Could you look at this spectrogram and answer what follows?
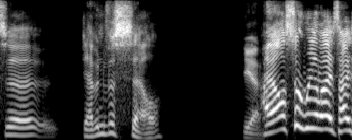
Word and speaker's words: Vassell: Vassell. It's not lords and vassals and serfs. No, it's Devin Vassell.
